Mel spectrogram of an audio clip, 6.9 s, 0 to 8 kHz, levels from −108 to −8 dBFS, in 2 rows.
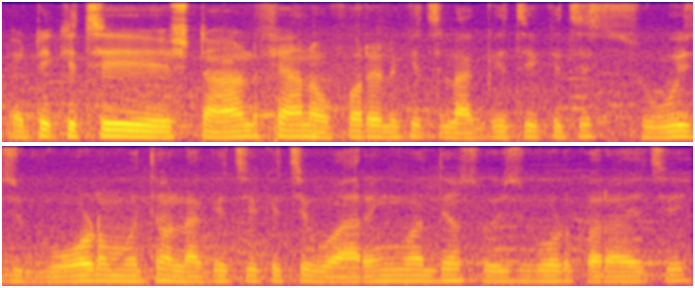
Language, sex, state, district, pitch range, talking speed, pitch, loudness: Odia, male, Odisha, Khordha, 110-125 Hz, 155 wpm, 120 Hz, -17 LUFS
